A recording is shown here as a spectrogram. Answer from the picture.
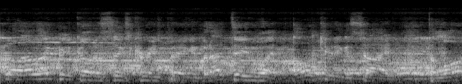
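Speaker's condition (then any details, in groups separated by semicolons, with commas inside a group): No condition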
